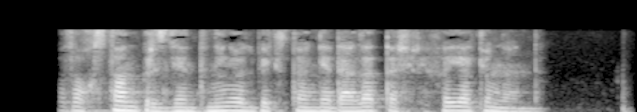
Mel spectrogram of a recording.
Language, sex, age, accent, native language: Uzbek, male, 18-24, Andijon, Uzbek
